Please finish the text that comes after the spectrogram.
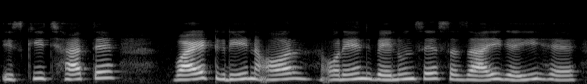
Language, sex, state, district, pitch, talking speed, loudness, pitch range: Hindi, female, Jharkhand, Ranchi, 235 Hz, 110 wpm, -20 LUFS, 220-260 Hz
